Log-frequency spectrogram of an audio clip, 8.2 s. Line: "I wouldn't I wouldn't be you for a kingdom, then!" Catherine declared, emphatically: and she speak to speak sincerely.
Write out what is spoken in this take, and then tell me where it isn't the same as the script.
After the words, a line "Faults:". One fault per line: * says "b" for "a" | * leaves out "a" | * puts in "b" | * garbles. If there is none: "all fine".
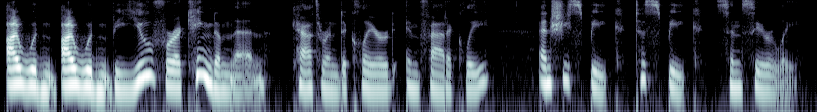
"I wouldn't I wouldn't be you for a kingdom, then!" Catherine declared, emphatically: and she speak to speak sincerely.
Faults:
all fine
